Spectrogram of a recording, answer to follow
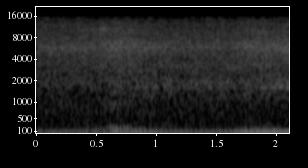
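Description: Holden VL Commodore Walkinshaw's 5.0-litre V8 running with a deep low rumble, which swells about half a second in and again near the end as the revs rise.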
